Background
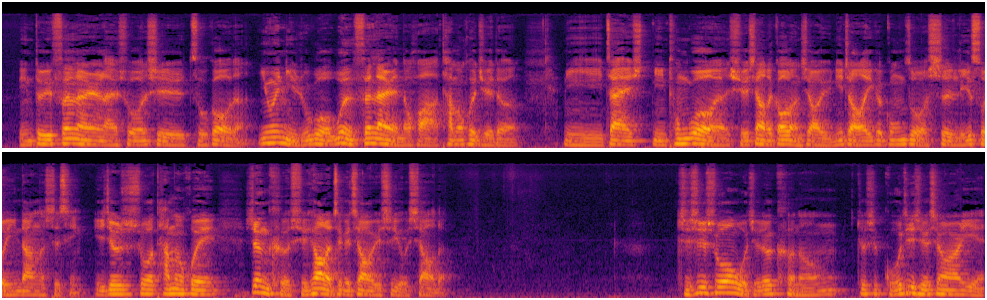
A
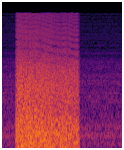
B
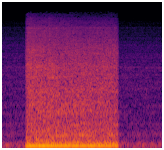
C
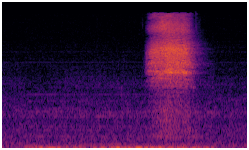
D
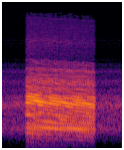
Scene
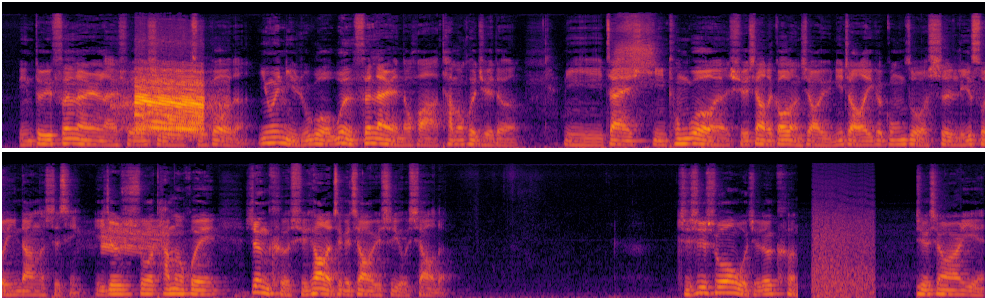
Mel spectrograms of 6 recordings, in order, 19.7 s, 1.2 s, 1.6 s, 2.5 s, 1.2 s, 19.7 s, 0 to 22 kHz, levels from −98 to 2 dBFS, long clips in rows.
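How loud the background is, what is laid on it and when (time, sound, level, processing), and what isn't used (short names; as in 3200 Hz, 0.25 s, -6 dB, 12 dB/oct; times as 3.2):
background -8 dB
1.09 add D -9.5 dB + maximiser +21.5 dB
4.65 add C -8 dB
10.58 add D -0.5 dB + elliptic band-pass 1600–3200 Hz
17.79 replace with A -15.5 dB + high shelf 11000 Hz -4 dB
not used: B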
